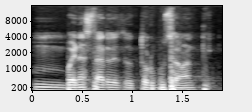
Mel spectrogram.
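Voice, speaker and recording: A man, an audience member asking a question at an academic conference, pausing often as he searches for words. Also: fairly low pitch, completely flat delivery, dark tone, in a large hall. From Colombia. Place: university auditorium.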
